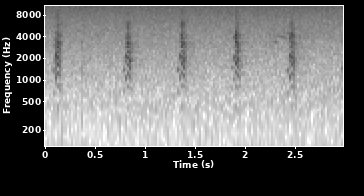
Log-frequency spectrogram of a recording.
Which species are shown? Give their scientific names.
Pternistis erckelii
